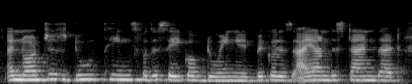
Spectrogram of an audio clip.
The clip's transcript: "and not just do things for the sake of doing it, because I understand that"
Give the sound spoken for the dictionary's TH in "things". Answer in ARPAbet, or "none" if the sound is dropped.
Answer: T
